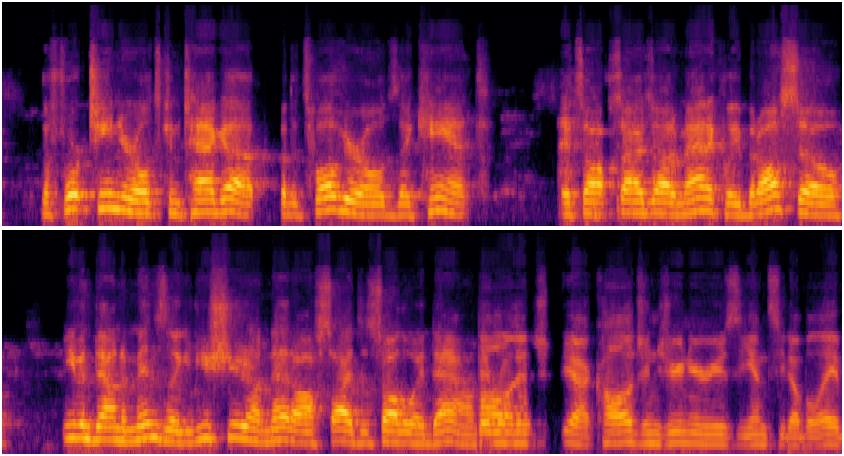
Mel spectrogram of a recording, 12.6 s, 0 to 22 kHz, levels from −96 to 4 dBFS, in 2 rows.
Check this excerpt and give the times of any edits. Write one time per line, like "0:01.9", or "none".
0:09.9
